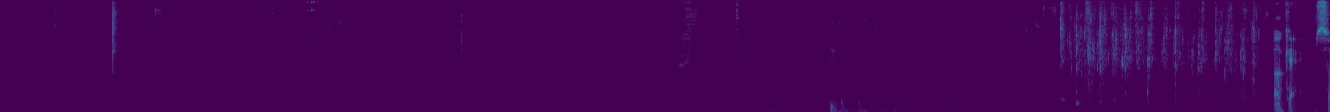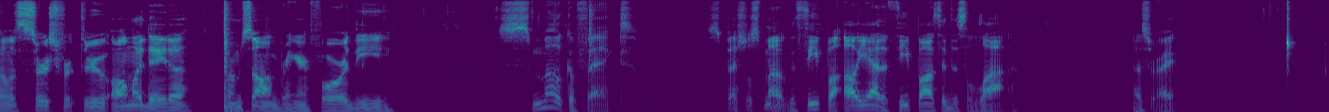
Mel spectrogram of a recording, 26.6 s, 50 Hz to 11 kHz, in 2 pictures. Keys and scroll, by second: 1.0 Return, 17.5 shift+super+f, 17.9-19.2 typing, 26.3 Tab.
